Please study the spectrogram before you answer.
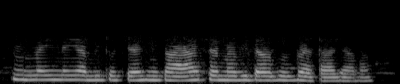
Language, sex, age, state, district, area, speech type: Hindi, female, 18-30, Rajasthan, Karauli, rural, conversation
